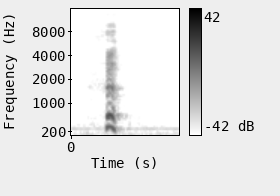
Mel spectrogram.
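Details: A single sudden, brief hiccup-like vocal sound during a livestream by a young woman with Tourette syndrome, who reports being very ticcy tonight after a tic attack the night before; a simple vocal tic.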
